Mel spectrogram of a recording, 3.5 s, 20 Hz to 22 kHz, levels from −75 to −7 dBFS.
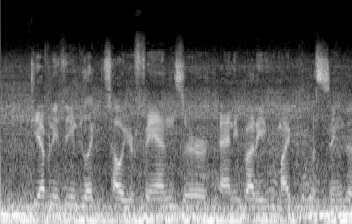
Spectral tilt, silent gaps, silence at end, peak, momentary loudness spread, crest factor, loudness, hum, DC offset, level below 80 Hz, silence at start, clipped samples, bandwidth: -4.5 dB/octave; none; 0 s; 0 dBFS; 2 LU; 12 dB; -15 LUFS; none; under 0.1%; -18 dBFS; 0 s; under 0.1%; 11.5 kHz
